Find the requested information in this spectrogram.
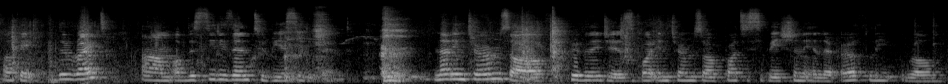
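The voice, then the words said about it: Speaker's own foreign accent. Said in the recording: “Please bear with my accent.”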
